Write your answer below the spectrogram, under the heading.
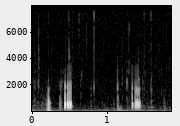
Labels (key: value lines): label: biophony, knock croak
recorder: SoundTrap 300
